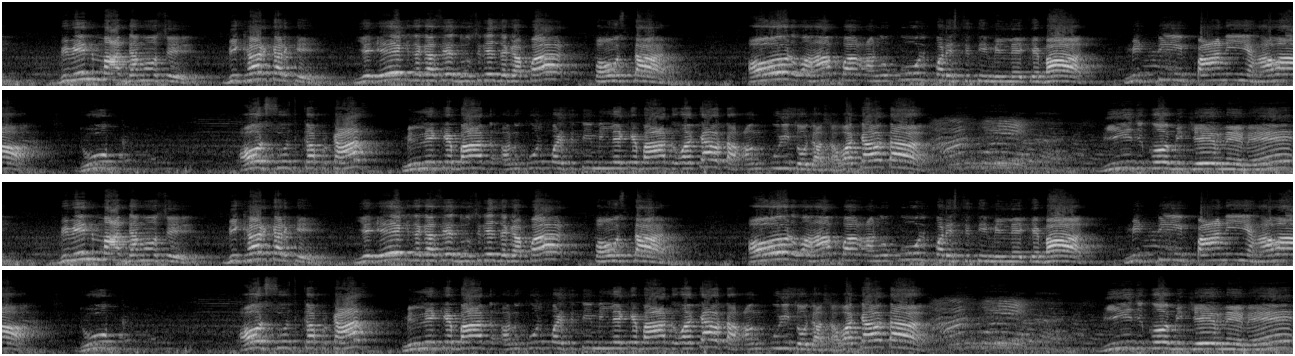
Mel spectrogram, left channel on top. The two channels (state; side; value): identical; both; correlation 1.00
